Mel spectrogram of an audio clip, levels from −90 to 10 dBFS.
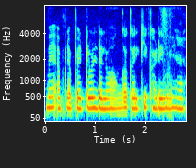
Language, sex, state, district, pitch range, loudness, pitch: Hindi, female, Chhattisgarh, Raipur, 225-235 Hz, -15 LUFS, 230 Hz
